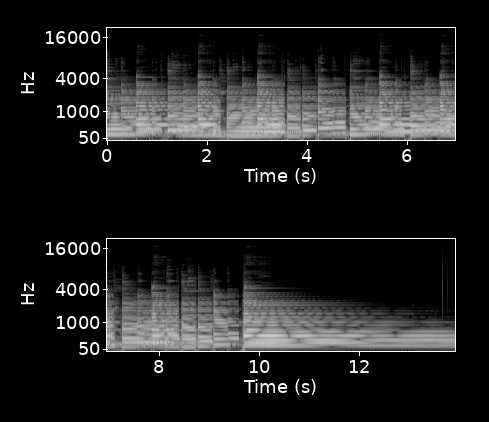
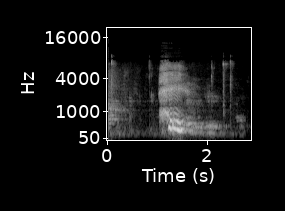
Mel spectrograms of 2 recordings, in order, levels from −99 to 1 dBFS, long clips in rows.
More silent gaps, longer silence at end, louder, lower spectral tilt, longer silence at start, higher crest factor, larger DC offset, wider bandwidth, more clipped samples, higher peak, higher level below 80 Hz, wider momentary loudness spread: neither; second, 0 s vs 0.7 s; second, -28 LUFS vs -25 LUFS; first, -9 dB/octave vs -2.5 dB/octave; about the same, 0 s vs 0.05 s; about the same, 16 dB vs 20 dB; neither; second, 7.2 kHz vs 9.4 kHz; neither; about the same, -10 dBFS vs -10 dBFS; first, -62 dBFS vs -82 dBFS; second, 10 LU vs 24 LU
